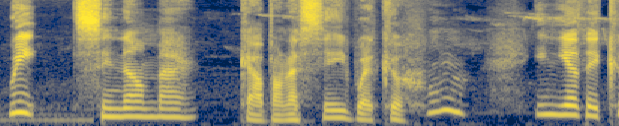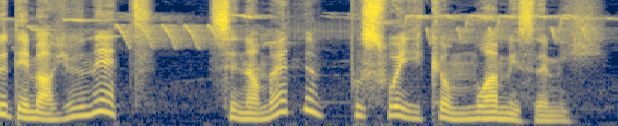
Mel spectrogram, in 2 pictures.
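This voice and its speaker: A man voicing a friendly, courteous male puppet in an amateur comic dub, calmly addressing his friends. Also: a little high, a little slow. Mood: welcoming, amused. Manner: calm, courteous, repeatedly addressing listeners as friends.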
